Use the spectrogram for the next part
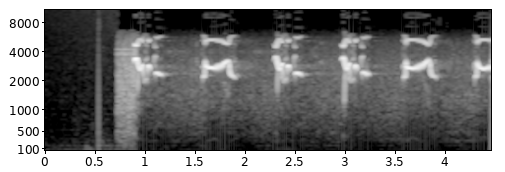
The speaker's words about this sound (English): Who said robin? That's a robin. Now listen, you hear the song, and then you hear... Okay, this is important. The song is what the male robin sings to announce that he has a nest available, or he's available, or his babies have hatched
